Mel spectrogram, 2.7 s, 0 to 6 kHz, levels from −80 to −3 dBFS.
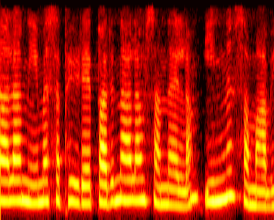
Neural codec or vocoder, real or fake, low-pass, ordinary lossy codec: codec, 24 kHz, 0.9 kbps, WavTokenizer, medium speech release version 2; fake; 5.4 kHz; none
